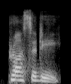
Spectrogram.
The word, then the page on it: prosody: Indian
